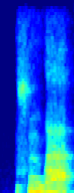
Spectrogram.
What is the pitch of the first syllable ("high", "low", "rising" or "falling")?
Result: low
